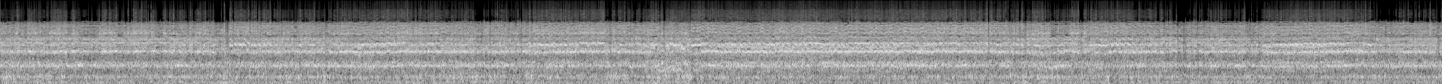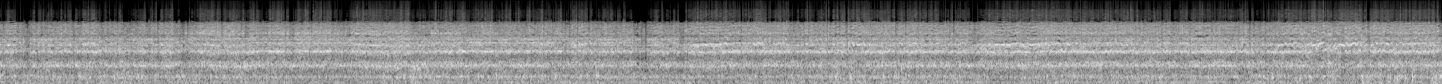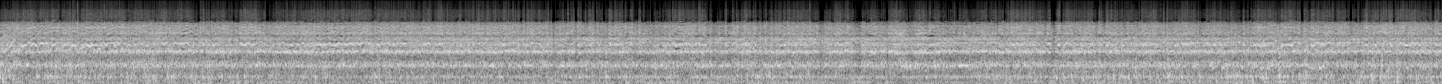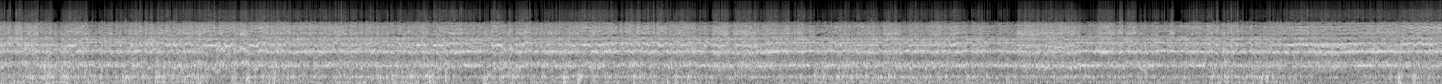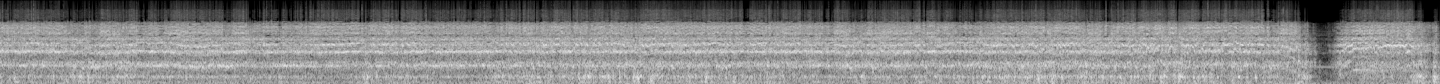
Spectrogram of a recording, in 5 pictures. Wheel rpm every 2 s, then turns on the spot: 240, 230, 230, 220, 220, 220, 220, 240, 230, 230, 230, 230, 220, 220, 230, 230, 230, 230, 230, 230, 230, 230, 230, 240, 230, 230, 230, 230, 220, 220, 230, 230, 230, 230, 220, 110.
70-72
